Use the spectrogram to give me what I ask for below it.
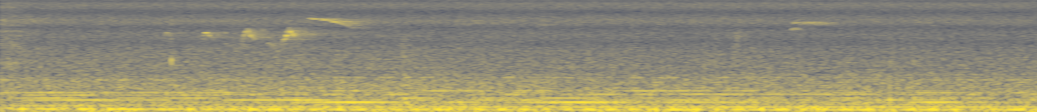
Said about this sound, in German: Während deiner Rast kannst du die Vogelstimmen hören, die durch die Tannen schallen.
